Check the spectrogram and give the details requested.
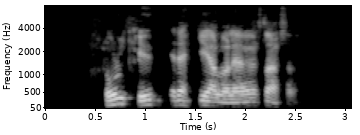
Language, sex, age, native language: Icelandic, male, 40-49, Icelandic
